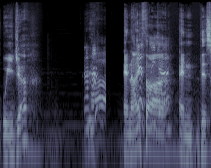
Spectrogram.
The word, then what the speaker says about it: Ouija: I learned for the first time that it's Ouija and I thought and this whole time I thought it was quija I thought it was the there was a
